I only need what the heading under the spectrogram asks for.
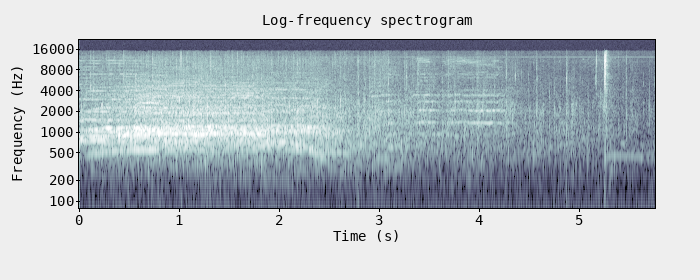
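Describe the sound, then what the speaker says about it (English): Applause and cheering from a crowd at a 2021 graduation ceremony for the graduating class, loud at first with whoops mixed in, then fading to a softer scattered clatter over the last few seconds. "can we just give a warm, warm round of applause to the class of"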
